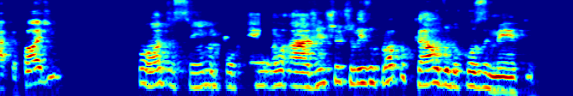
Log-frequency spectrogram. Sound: speaks portuguese

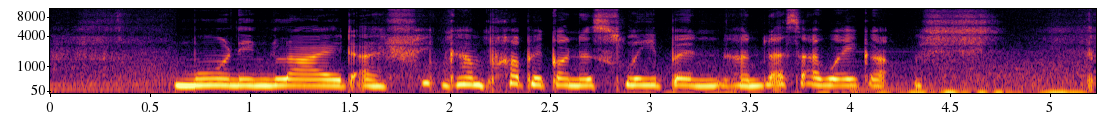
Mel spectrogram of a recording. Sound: laughs

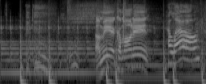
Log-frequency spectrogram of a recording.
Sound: clears throat

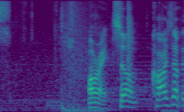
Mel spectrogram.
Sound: air whooshing

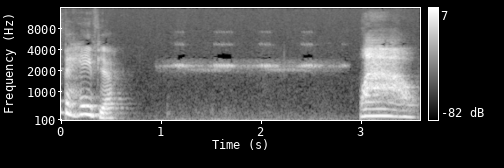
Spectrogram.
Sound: crickets sfx

